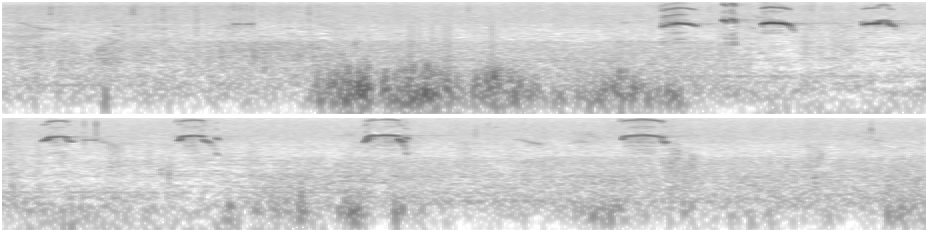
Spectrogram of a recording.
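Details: A juvenile whiskered tern in the Ebro Delta, Spain, gives thin, high peeping calls, short and repeated about every half second to second, over low rumbling wind or handling noise.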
